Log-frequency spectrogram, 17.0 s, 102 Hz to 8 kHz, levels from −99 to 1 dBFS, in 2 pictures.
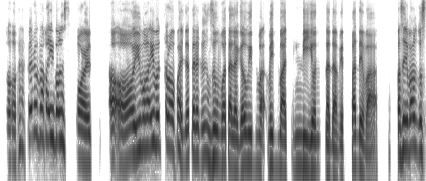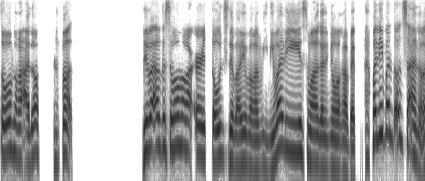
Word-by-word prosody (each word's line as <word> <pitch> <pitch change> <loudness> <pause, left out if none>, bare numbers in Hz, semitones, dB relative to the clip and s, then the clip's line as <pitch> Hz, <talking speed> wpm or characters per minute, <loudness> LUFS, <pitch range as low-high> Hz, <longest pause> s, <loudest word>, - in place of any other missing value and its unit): Oo, 175 -1 -3 0.3
pero 305 +2 -1
baka 290 -1 -1
ibang 275 -1 +2
sport, 170 -7 0 0.4
oo 180 +1 +3
yung 215 +4 0
mga 235 - +2
ibang 250 -2 +1
tropa 225 -8 0
niya 175 +2 -2
talagang 190 -2 -2
zumba 165 -2 +1
talaga 145 0 +1
with 160 -2 -1
ma 150 - -3
with 155 0 0
matching 150 +3 -2
neon 140 -2 +1
na 125 -1 +1
damit 115 +2 0
pa 155 - +5
'di 150 -1 +1
ba? 105 -4 0 0.4
Kasi 205 +4 +3
iba 230 - +1
ang 215 - -10
gusto 200 -2 +1
mo 210 +2 +2
mga 185 0 +1 0.2
ano 195 +4 +1 0.5
mga 195 -1 +2 1.4
'Di 215 +3 +3
ba, 235 - +3
ang 235 - -2
gusto 230 -1 +1
mo 240 +1 +2
mga 220 -2 +1
earth 190 -1 +1
tones 180 +2 0
'di 170 - +4
ba 150 -1 0
yung 155 -1 -2
mga 140 -1 0
minimalist, 205 - 0
mga 155 -1 +2
gano'n 145 -1 -2
yung 140 - +2
mga 135 - +1
bet, 115 - 0 0.2
maliban 315 - +2
doon 285 0 +2
sa 245 -6 +1
ano 160 -4 0
185 Hz, 190 wpm, -23 LUFS, 150-225 Hz, 1.4 s, pa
